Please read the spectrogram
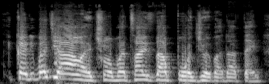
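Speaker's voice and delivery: usual speaking voice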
